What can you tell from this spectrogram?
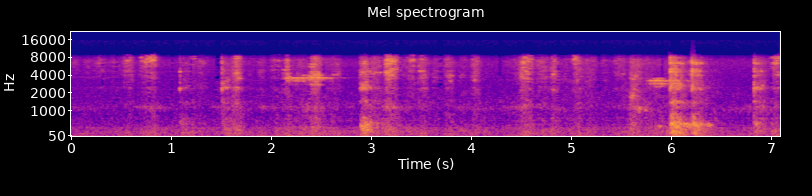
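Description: A pen scratching across a writing board in many short strokes as words are handwritten, with two louder strokes about three and six seconds in.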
